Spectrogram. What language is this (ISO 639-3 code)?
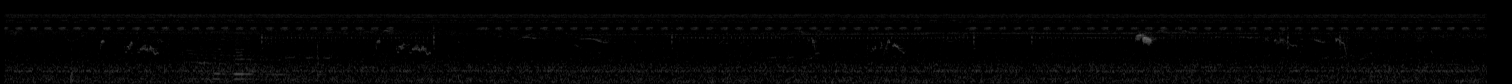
vie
